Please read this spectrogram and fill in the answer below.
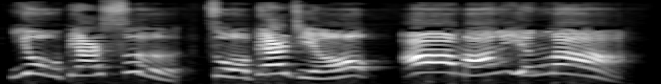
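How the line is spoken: Loud announcing call. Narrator (Chinese): 加斯东做公证人，他高声喊道

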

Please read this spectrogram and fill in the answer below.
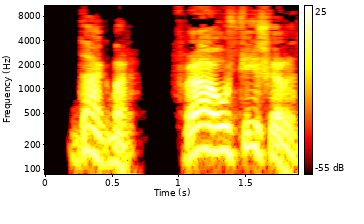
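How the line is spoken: Shouted. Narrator (Russian): закричал Пауль

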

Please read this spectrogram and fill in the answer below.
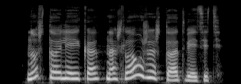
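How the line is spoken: Cheerful calling voice. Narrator (Russian): Бодреньким голоском окликнула меня мама

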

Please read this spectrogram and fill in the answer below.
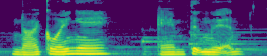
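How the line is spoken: Gentle, smiling. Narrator (Vietnamese): cười đến là dịu dàng

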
